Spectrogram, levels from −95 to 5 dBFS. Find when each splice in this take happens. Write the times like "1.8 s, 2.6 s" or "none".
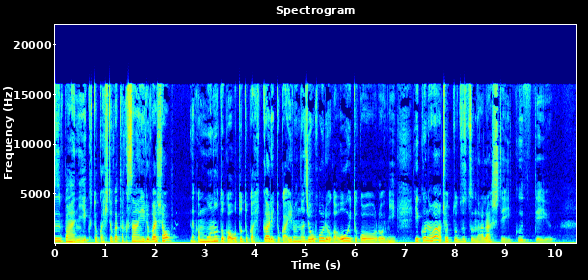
7.7 s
